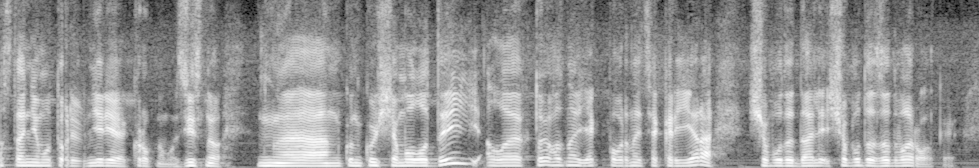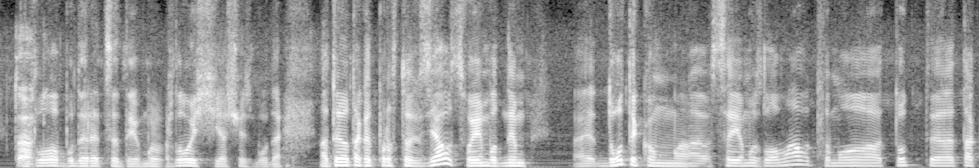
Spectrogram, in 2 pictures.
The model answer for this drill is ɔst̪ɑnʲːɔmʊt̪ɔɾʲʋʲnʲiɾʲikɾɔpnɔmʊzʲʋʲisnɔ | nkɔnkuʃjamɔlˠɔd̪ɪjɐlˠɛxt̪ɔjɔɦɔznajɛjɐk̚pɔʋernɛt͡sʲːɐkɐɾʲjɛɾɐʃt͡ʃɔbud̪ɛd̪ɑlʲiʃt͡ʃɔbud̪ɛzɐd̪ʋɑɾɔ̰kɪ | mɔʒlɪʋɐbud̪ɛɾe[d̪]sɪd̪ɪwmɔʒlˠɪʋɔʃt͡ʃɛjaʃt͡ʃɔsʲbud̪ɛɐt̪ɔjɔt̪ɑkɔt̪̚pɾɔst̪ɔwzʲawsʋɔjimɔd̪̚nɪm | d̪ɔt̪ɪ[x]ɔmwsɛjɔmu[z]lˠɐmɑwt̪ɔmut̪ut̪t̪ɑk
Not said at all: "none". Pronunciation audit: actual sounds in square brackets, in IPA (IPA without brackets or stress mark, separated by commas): t̪, k, z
